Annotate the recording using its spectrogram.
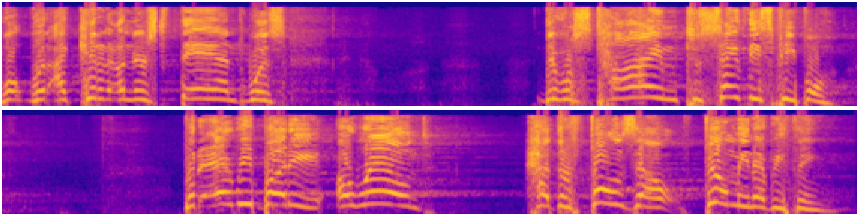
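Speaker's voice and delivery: play-acted anguished voice. Telling a pastor about a newsman describing a deadly car crash, imitating his anguished voice. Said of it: "you can hear the anguish in his voice".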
